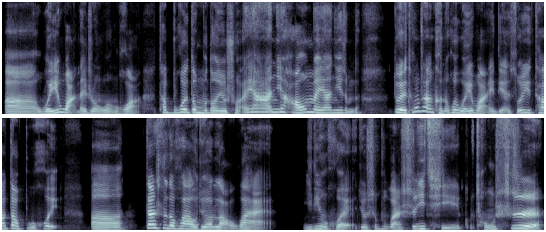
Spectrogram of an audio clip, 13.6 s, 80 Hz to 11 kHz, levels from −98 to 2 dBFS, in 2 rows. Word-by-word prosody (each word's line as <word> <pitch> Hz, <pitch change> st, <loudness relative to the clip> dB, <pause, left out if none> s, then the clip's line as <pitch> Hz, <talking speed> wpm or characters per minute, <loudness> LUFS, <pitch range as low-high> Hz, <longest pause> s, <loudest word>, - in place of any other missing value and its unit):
呃， 170 Hz, -2 st, +1 dB
委 195 Hz, +5 st, +2 dB
婉 295 Hz, -1 st, +2 dB
的 180 Hz, -, -4 dB
这 190 Hz, -, -3 dB
种 190 Hz, -4 st, -4 dB
文 165 Hz, 0 st, -6 dB
化， 190 Hz, +1 st, -3 dB, 0.2 s
他 270 Hz, -, -3 dB
不 245 Hz, +1 st, -9 dB
会 295 Hz, 0 st, +4 dB
动 275 Hz, -3 st, +1 dB
不 230 Hz, -, -3 dB
动 230 Hz, -1 st, 0 dB
就 215 Hz, -1 st, +2 dB
说， 215 Hz, +1 st, -6 dB
哎 145 Hz, -, -2 dB
呀， 165 Hz, +1 st, +5 dB
你 300 Hz, +2 st, -1 dB
好 270 Hz, -3 st, +2 dB
美 290 Hz, -4 st, +3 dB
啊， 245 Hz, -, +2 dB
你 250 Hz, 0 st, -3 dB
什 -, -, -7 dB
么 -, -, -8 dB
的， -, -, -13 dB, 0.4 s
对， 270 Hz, -3 st, +8 dB
通 365 Hz, +8 st, -4 dB
常 405 Hz, -6 st, +2 dB
可 220 Hz, -, -4 dB
能 215 Hz, -, -5 dB
会 275 Hz, -, 0 dB
委 220 Hz, -1 st, 0 dB
婉 225 Hz, -7 st, 0 dB
一 -, -, -5 dB
点， 175 Hz, -2 st, -7 dB
所 225 Hz, +9 st, -3 dB
以 255 Hz, -1 st, -2 dB
他 255 Hz, +3 st, 0 dB
倒 280 Hz, +2 st, +1 dB
不 185 Hz, -6 st, -9 dB
会。 470 Hz, -, -4 dB, 0.4 s
呃， 205 Hz, -2 st, 0 dB, 0.2 s
但 335 Hz, 0 st, +8 dB
是 305 Hz, -2 st, -6 dB
的 280 Hz, -1 st, +3 dB
话， 255 Hz, -2 st, +1 dB
我 210 Hz, -, -1 dB
觉 215 Hz, -, -2 dB
得 225 Hz, -, +1 dB
老 210 Hz, -4 st, -1 dB
外 210 Hz, 0 st, -2 dB, 0.4 s
一 195 Hz, -, -12 dB
定 225 Hz, +1 st, -4 dB
会， 210 Hz, +10 st, -3 dB
就 205 Hz, -, -5 dB
是 200 Hz, +3 st, -11 dB
不 225 Hz, +1 st, -14 dB
管 210 Hz, -6 st, -1 dB
是 230 Hz, +7 st, -6 dB
一 250 Hz, +1 st, -1 dB
起 160 Hz, -7 st, -5 dB, 0.2 s
从 185 Hz, +4 st, -6 dB
事， 270 Hz, -3 st, +6 dB
225 Hz, 285 characters per minute, -26 LUFS, 195-265 Hz, 0.4 s, 对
